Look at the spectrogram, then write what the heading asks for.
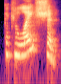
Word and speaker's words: calculation: word fing calculation but actually I have a stress a little bit wrongly for the word. I should read it like calculation. Calculation like that.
